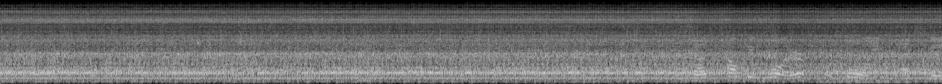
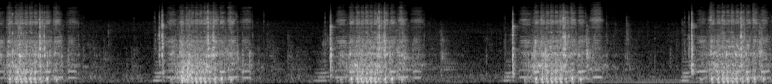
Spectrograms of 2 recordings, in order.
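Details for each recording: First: Tracker (Mercury Marine) 9.9HP outboard, unused a year, now restarted, off choke with idle adjustment on fast, some smoke burning off: steady, even buzz with constant pitch, no knocks or misses; running cleanly again. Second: Tracker/Mercury 9.9 HP outboard, unused for a year, pull-start cranking after starting fluid sprayed into carburetor throat: brief pops, never runs on its own; spark and compression confirmed, fault is fuel/carburetion.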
